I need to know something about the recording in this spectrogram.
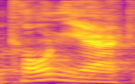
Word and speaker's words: cognac: We got eggs, sugar, half and half, whole milk, heavy cream, Jamaican rum, cognac, bourbon. Which is spelt really weird. Yeah. It's cognac. Cognac. The Q is silent.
